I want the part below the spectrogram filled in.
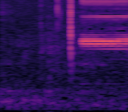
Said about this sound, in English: Please know that the buzzers are going off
